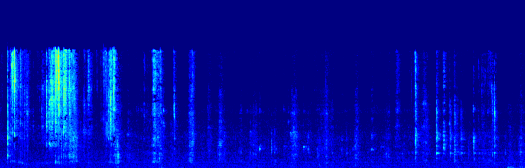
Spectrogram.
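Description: Close-up chewing of a mouthful of crispy fried food, the crunches densest in the first couple of seconds, then thinning to scattered soft crunches and mouth sounds.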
